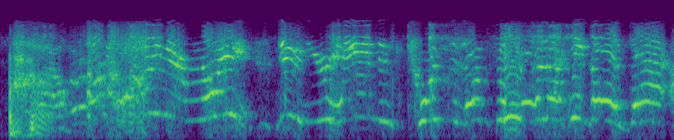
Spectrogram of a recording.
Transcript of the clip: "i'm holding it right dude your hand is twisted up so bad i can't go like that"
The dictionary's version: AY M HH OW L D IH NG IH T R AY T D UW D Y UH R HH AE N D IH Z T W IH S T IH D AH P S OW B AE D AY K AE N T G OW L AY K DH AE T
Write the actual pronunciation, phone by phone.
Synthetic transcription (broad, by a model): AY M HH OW D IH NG IH T R AY T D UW Y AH R HH AE N D IH Z T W IH S T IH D AH P S OW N AY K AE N G OW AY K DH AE T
